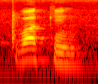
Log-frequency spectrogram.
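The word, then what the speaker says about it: walking: किंग यह जो है का वाल्कइंग लाल जो है साइलेंट हो जाता है इसको पढ़ा जाता है वर्क इन टू-डू एग के आईएनजी वाकिंग थर्ड एग्जांपल जैसे क्यों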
